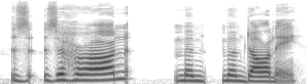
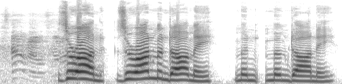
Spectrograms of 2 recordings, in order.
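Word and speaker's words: Zohran Mamdani: The latest is Zahran Mumdani.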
